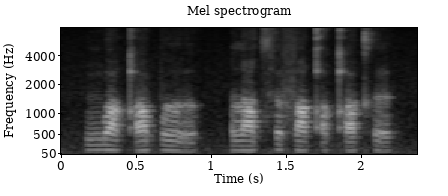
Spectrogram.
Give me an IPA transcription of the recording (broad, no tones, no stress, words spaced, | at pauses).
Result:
ŋʷɑ qʼo pɤ | lɑt͡sʰə faqʼy qʼokʰə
